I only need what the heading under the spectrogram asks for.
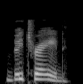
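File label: "betrayed", British English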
